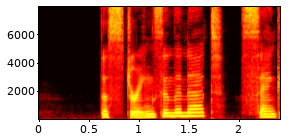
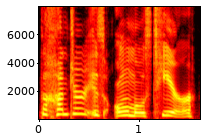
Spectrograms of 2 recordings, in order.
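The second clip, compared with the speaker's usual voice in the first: high, urgent cry; frightened dove; 8 semitones higher than usual. A narrator's reading. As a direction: warn the others in panic. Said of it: "cried a dove".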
